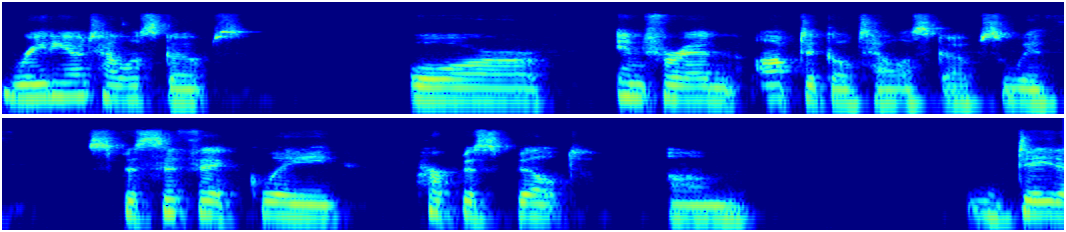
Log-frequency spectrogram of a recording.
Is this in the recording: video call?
yes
